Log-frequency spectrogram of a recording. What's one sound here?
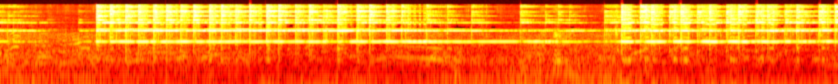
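A handbell rings loudly and repeatedly, close by.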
